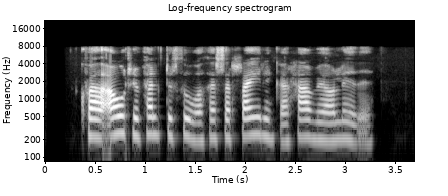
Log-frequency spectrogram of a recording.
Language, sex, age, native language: Icelandic, female, 20-29, Icelandic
